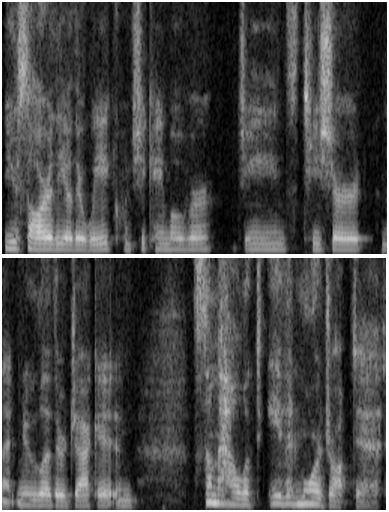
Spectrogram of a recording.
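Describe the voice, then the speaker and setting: A woman's voice: fairly low pitch, steady tone, moderate pace, warm tone. A woman voicing a nervous, lovestruck young man in a story, earnest and gushing. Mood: nervous, smitten. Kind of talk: storybook character dialogue.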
